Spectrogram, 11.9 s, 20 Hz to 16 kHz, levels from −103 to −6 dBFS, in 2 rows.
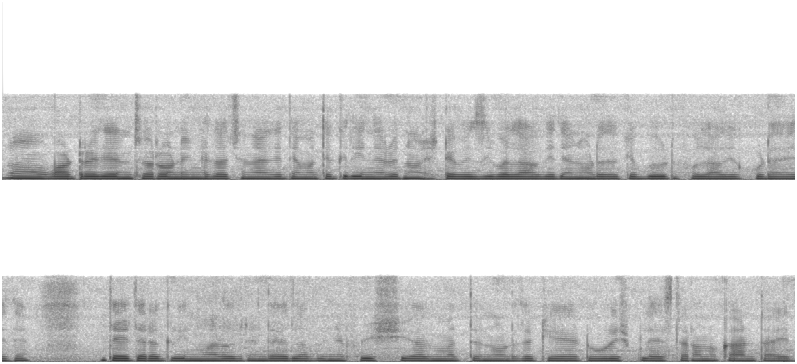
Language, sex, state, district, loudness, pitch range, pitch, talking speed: Kannada, female, Karnataka, Mysore, -35 LUFS, 180-185 Hz, 185 Hz, 125 wpm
